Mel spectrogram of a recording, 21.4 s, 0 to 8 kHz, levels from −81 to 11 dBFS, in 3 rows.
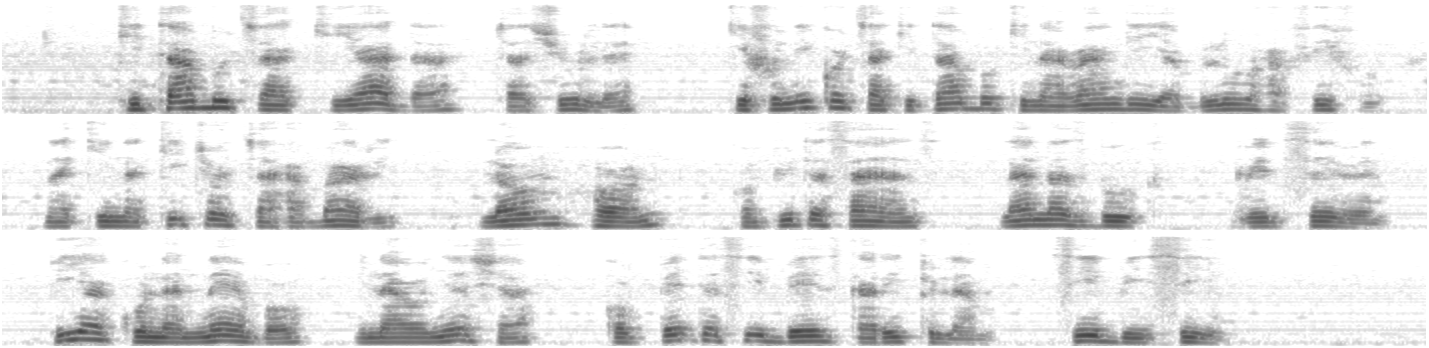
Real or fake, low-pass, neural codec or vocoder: real; 7.2 kHz; none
